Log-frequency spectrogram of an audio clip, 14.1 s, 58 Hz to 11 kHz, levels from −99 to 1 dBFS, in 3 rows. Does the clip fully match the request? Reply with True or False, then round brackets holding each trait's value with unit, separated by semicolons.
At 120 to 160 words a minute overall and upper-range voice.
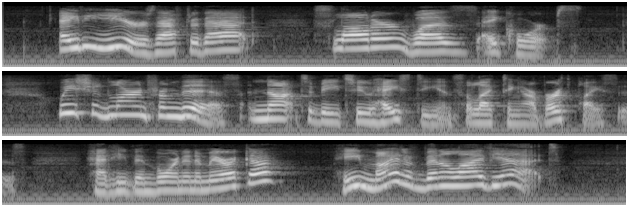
True (145 wpm; 235 Hz)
